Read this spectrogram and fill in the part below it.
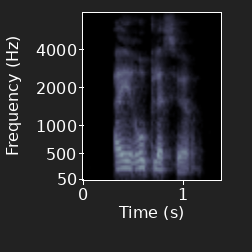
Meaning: cyclone separator
- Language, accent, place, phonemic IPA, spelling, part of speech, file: French, France, Lyon, /a.e.ʁɔ.kla.sœʁ/, aéroclasseur, noun, LL-Q150 (fra)-aéroclasseur.wav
